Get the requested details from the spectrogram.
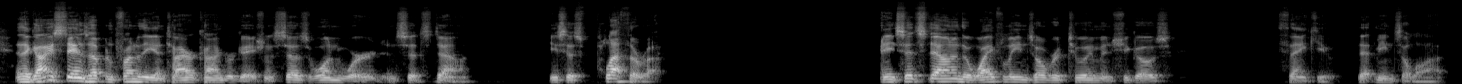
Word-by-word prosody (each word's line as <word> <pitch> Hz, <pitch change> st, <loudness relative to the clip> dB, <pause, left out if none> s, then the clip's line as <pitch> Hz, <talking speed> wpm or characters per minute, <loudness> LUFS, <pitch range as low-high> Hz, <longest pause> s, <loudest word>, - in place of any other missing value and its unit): and 120 Hz, -, +1 dB
the -, -, +8 dB
guy 135 Hz, +2 st, +7 dB
stands 155 Hz, -4 st, +6 dB
up 140 Hz, -2 st, +3 dB
in 115 Hz, -, -2 dB
front 130 Hz, +1 st, +1 dB
of -, -, +2 dB
the 110 Hz, -2 st, +5 dB
entire 105 Hz, +2 st, +1 dB
congregation, 100 Hz, -3 st, -3 dB
says 110 Hz, -4 st, -2 dB
1 100 Hz, 0 st, -1 dB
word, 70 Hz, -4 st, -4 dB
and -, -, -13 dB
sits -, -, -5 dB
down. -, -, -4 dB, 0.8 s
He 105 Hz, -, -2 dB
says 105 Hz, -, -1 dB
"Plethora." -, -, 0 dB, 2.2 s
And 115 Hz, -, +1 dB
he 115 Hz, -, 0 dB
sits 140 Hz, +3 st, +1 dB
down 135 Hz, -1 st, +4 dB
and 135 Hz, -3 st, 0 dB
the 110 Hz, -, +2 dB
wife 115 Hz, +3 st, +1 dB
leans 115 Hz, -2 st, -3 dB
over 105 Hz, -2 st, -1 dB
to 105 Hz, 0 st, -2 dB
him 100 Hz, -2 st, -5 dB
and 85 Hz, -, -7 dB
she 105 Hz, -, -8 dB
goes 90 Hz, -3 st, -5 dB, 1.1 s
"Thank -, -, -8 dB
you, -, -, -12 dB, 0.2 s
that -, -, -6 dB
means 90 Hz, -4 st, -7 dB
a -, -, -8 dB
lot." 65 Hz, -1 st, -13 dB
105 Hz, 165 wpm, -21 LUFS, 100-120 Hz, 2.2 s, the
